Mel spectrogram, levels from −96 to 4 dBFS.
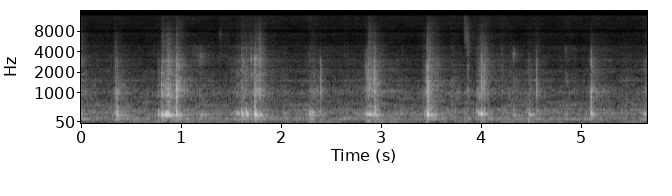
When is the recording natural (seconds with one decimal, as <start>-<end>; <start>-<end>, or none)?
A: none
